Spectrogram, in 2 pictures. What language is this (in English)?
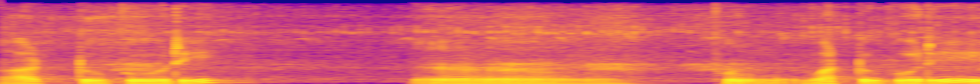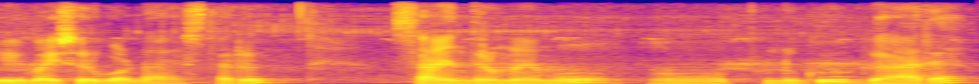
Telugu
